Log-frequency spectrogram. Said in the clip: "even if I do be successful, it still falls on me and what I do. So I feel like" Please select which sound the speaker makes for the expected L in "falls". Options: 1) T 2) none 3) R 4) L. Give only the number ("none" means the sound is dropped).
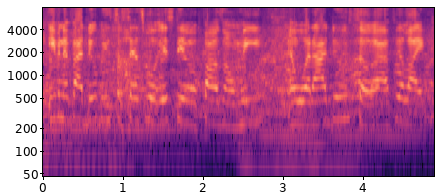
2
